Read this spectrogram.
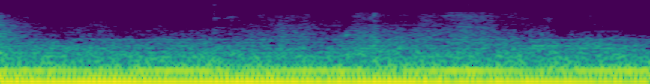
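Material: Nothing is struck.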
